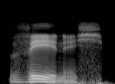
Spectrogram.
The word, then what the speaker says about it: wenig: com CH, esse som, mas quando a palavra termina em IG, no fim de sílaba ou fim de palavra, você vai ter esse sonzinho, o mesmo som do CH de ich.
